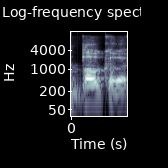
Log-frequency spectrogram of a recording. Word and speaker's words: Buku: And it's pronounced Boku if you're going to do it properly, but I don't. This is how I do it.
